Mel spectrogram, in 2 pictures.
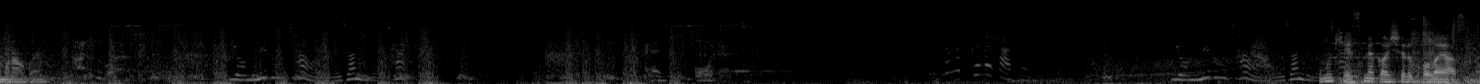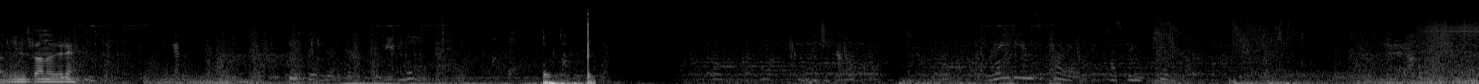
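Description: Game sound effects of fighting clash and zap.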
